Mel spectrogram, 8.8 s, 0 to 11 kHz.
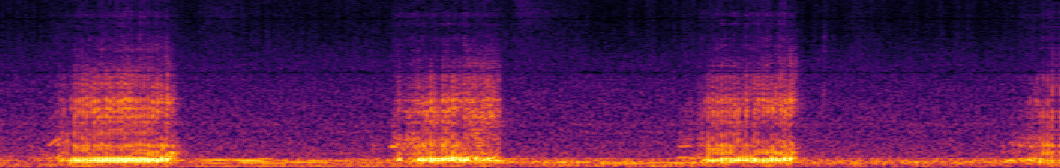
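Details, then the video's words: Sleeping puppy dog giving three evenly spaced snores, roughly every 2.5 seconds. Each is a low, rasping drone lasting close to a second, with quiet breathing between them. "Divertido perro bebé roncando"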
